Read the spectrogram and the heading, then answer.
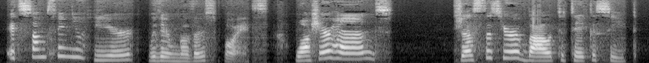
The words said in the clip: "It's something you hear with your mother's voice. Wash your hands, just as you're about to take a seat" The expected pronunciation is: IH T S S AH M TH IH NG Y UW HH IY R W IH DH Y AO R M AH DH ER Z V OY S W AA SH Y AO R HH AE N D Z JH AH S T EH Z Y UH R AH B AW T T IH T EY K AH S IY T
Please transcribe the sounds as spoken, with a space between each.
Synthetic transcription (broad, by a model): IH T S S AH M TH IH NG Y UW HH IY R W IH DH Y AO R M AH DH ER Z V OY S W AA SH Y AO R HH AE N D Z JH AH S T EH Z Y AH R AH B AW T T IH T EY K AH S IY T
